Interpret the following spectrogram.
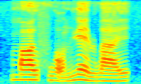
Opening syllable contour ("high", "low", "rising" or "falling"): high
